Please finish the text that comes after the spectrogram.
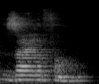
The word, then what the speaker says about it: xylophone: Occasionally, the letter X does make one sound. It can make just the Z sound, as in the word xylophone.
